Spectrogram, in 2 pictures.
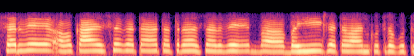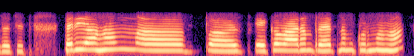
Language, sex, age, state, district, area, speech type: Sanskrit, female, 18-30, Maharashtra, Nagpur, urban, conversation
